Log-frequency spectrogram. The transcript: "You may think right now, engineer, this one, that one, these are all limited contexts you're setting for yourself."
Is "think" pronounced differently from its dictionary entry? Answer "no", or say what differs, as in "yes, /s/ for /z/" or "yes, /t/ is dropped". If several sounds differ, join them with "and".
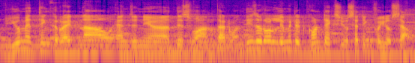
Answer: yes, /t/ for /θ/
